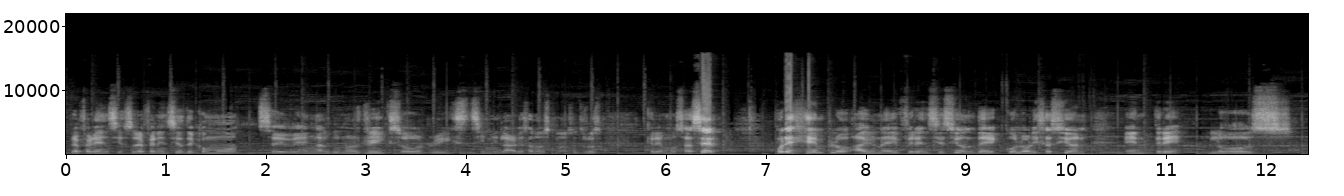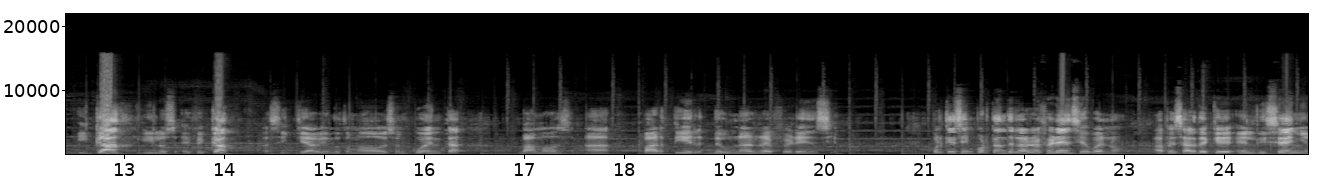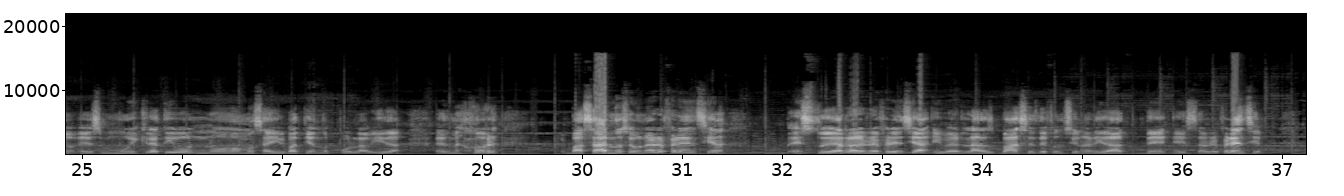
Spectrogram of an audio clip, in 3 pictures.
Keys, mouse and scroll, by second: 8.3-9.1 scroll down 5, 9.1-12.1 middle drag, 13.0 click, 13.9 click, 14.7-17.6 middle drag.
